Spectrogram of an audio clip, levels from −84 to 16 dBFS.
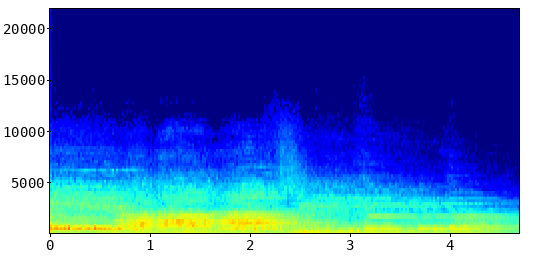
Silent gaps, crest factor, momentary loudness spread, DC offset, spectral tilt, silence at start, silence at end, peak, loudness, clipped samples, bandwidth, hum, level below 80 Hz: none; 16 dB; 10 LU; under 0.1%; -5.5 dB/octave; 0 s; 0 s; -4 dBFS; -19 LUFS; under 0.1%; 10.5 kHz; none; -64 dBFS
